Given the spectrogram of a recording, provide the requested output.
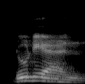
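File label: "durian", Malay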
